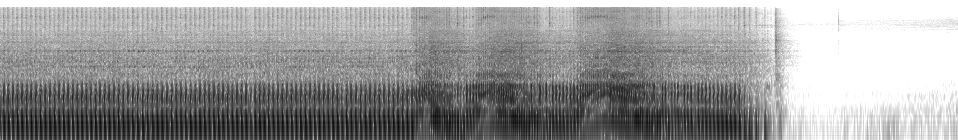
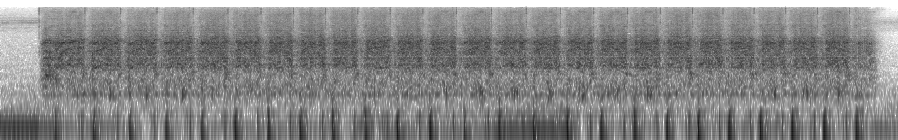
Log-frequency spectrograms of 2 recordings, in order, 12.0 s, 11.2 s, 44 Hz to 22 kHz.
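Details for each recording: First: 2002 Yamaha Raptor 660 quad after timing chain and bent-valve replacement. It fired right up once a portable charger was used. Steady single-cylinder idle picks up cleanly on throttle blips, then shuts off. Running great, with a small oil leak noted. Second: 2002 Yamaha Raptor 660 after timing chain and bent valve replacement, choked, first start attempt: sluggish even cranking about two to three strokes a second for ten seconds, never catches; starter turning it over too slowly to fire.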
